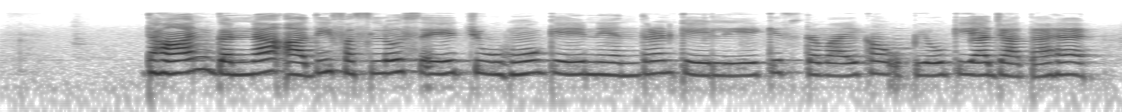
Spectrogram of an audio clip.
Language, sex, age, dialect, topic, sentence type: Hindi, female, 36-40, Garhwali, agriculture, question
